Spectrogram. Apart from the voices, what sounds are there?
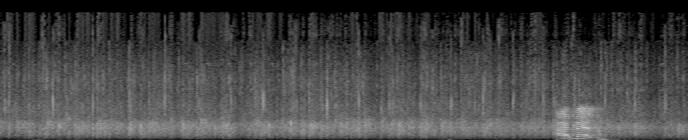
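congregation applauding in church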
